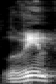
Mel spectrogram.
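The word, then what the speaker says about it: Levine: This guy's last name is pronounced Lavine.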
